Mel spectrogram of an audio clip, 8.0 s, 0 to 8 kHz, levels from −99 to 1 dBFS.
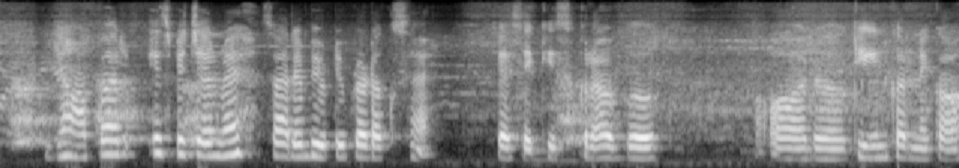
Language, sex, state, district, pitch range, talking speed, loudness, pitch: Hindi, female, Rajasthan, Jaipur, 190-250 Hz, 130 wpm, -14 LUFS, 205 Hz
